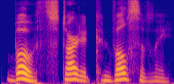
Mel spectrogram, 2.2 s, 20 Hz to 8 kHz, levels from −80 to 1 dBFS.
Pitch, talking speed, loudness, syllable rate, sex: 160 Hz, 80 wpm, -17 LUFS, 3.9 syllables/s, female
